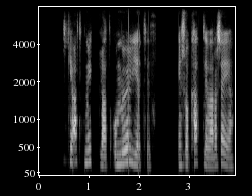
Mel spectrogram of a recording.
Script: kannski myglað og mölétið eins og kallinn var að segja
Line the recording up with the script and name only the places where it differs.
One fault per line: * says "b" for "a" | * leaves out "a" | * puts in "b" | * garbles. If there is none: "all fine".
* puts in "allt"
